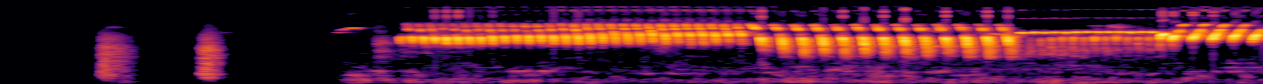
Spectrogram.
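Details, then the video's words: Young canary bred in captivity, its song meant to lure young birds learning to sing: two faint clicks, then a dense, fast, unbroken trill that drops lower in pitch midway and ends on a thin whistle. "KENARI GACOR DOR COCOK BUAT PANCINGAN KENARI BIAR GACOR"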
